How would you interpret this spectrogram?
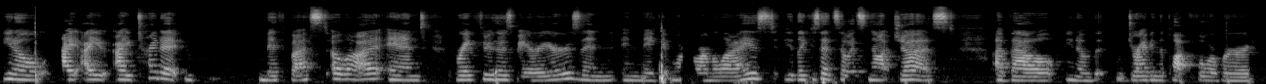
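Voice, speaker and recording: A woman with a calm, gently soothing voice, talking as a hypnotherapy guest. Her pitch sits in an ordinary middle register. She chats casually over a video call. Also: unhurried, slight background noise, low-quality recording. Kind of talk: casual interview chat.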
